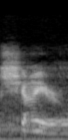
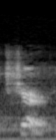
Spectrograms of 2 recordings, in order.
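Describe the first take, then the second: First: The vowel is long, rhyming with fire. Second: The vowel is short and reduced, like fur. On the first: The speaker calls it wrong. "not Shire like I've been pronouncing it" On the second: The speaker calls it right. "that it's Sure"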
